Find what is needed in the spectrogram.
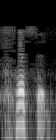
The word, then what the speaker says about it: chesed: Several times, four particularly, the term hesed is used, or pronounced chesed in Hebrew.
